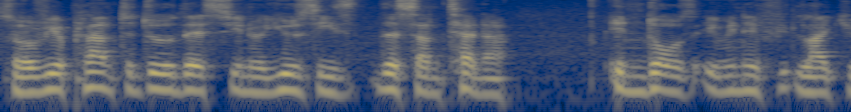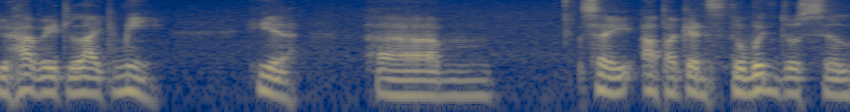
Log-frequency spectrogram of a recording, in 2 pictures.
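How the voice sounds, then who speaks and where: The man's voice comes across as somewhat breathy. His pace is moderate. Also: fairly even intonation. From UK. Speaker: amateur radio operator and YouTuber. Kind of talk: tutorial. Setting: at home, filmed demonstration. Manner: halting, many fillers. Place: home room. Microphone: phone near.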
